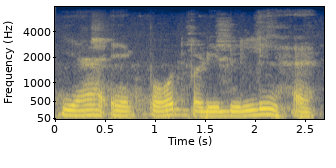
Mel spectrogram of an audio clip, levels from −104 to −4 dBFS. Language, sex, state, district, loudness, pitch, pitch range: Hindi, male, Uttar Pradesh, Saharanpur, -15 LUFS, 125 Hz, 115-135 Hz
